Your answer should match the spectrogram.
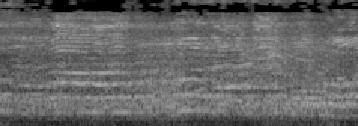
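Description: Many women's voices together, singing and calling out over one another without a break.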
